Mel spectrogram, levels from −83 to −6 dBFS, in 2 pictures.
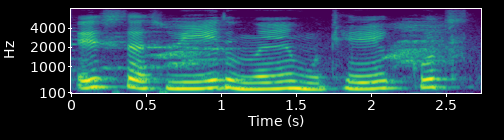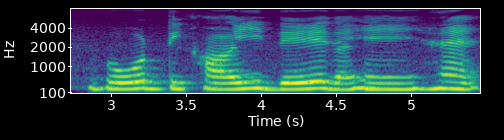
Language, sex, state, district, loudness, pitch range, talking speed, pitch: Hindi, female, Madhya Pradesh, Katni, -13 LUFS, 225-255 Hz, 110 wpm, 235 Hz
